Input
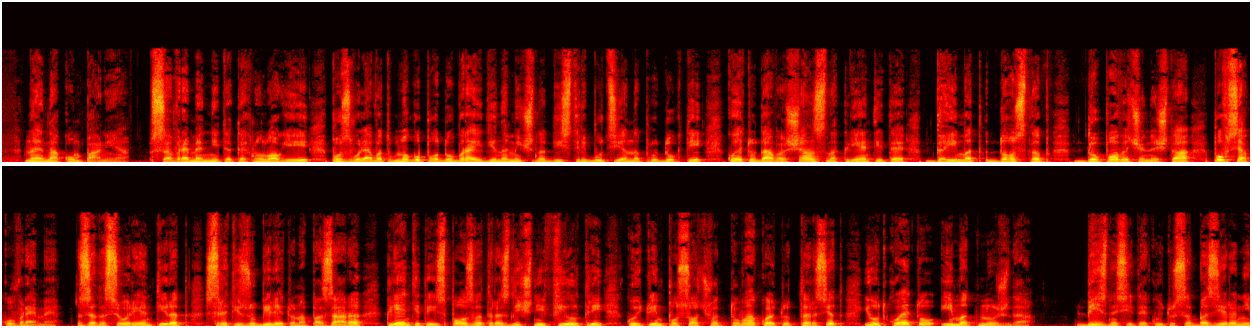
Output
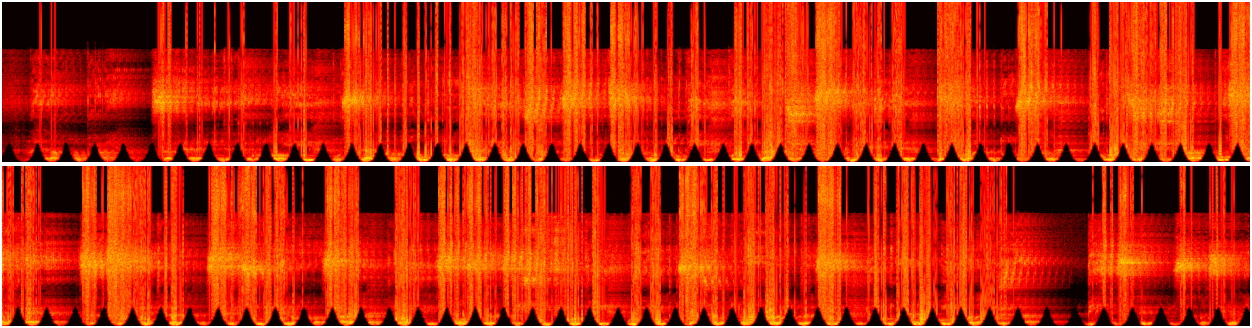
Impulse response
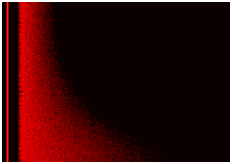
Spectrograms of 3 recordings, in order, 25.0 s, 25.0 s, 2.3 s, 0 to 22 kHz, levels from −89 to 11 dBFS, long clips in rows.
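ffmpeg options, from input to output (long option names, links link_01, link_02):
-af "highshelf=frequency=6300:width_type=q:width=3:gain=11.5,areverse,acompressor=threshold=-21dB:ratio=8,areverse,bandreject=frequency=60:width_type=h:width=6,bandreject=frequency=120:width_type=h:width=6,aecho=1:1:72|144|216|288|360|432|504|576|648:0.631|0.379|0.227|0.136|0.0818|0.0491|0.0294|0.0177|0.0106,dynaudnorm=framelen=320:gausssize=17:maxgain=15dB,aeval=exprs='(mod(3.55*val(0)+1,2)-1)/3.55':channel_layout=same,bandreject=frequency=810:width=12,afftfilt=real='re*gte(b*sr/1024,220*pow(2800/220,0.5+0.5*sin(2*PI*3.5*pts/sr)))':imag='im*gte(b*sr/1024,220*pow(2800/220,0.5+0.5*sin(2*PI*3.5*pts/sr)))':win_size=1024:overlap=0.75,volume=-1.5dB"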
